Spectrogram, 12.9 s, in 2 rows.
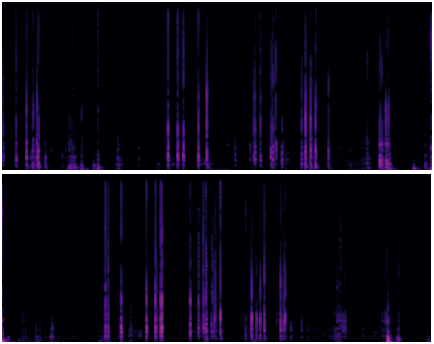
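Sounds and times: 
rhinestones and clay picked away in ear cleaning: 0.0 - 1.5, 2.4 - 6.6, 7.9 - 10.9.

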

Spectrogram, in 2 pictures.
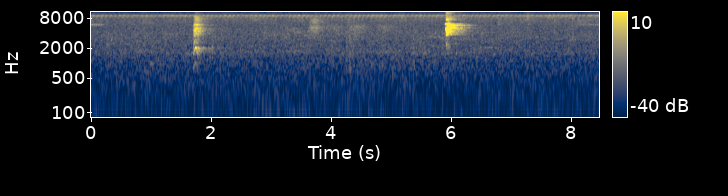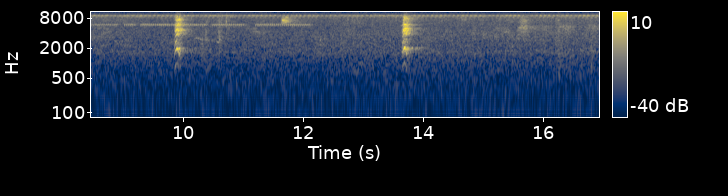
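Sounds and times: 
steady quiet hiss: 0.0 - 16.9
jungle birds calling: 0.9 - 2.2, 2.9 - 6.8, 8.4 - 12.2, 12.8 - 16.9.

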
